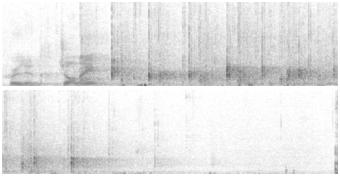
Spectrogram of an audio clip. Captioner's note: audience claps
